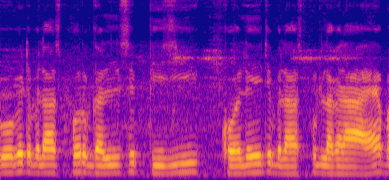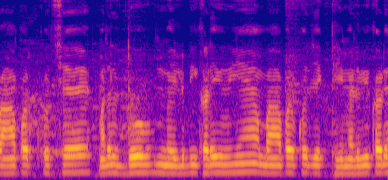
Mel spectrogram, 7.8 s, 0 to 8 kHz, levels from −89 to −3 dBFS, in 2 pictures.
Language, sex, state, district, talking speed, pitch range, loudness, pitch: Hindi, male, Chhattisgarh, Bilaspur, 200 wpm, 125-135 Hz, -22 LUFS, 130 Hz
